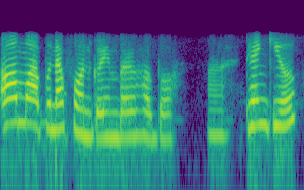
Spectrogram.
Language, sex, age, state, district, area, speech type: Assamese, female, 18-30, Assam, Sivasagar, urban, conversation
